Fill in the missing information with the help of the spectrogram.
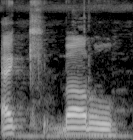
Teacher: প্রথম অবস্থায় হলো রার উপরে যখন জবর অথবা পেশ হবে তখন রাটাকে পুর করে পড়বেন। এখানে দেখেন রার উপরে পেশ হয়েছে, আমরা রাটাকে পুর করে মোটা করে পড়ব।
